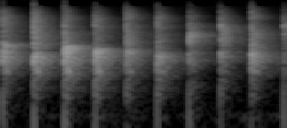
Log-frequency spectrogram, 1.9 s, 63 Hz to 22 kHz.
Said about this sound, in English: 390,000 people clapping. Can you imagine what that sounds like? We think we're having an 8 on the Richter scale earthquake.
